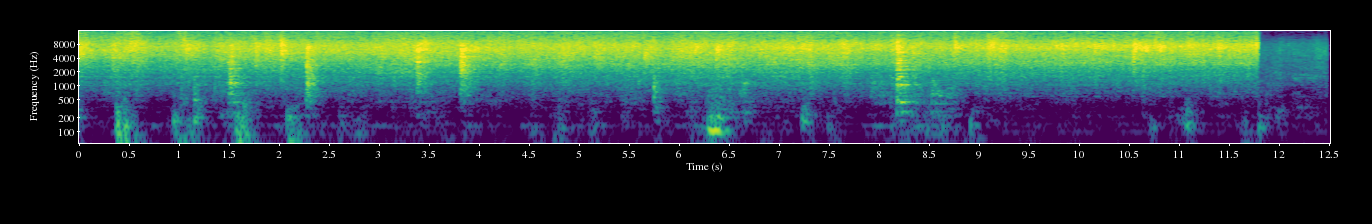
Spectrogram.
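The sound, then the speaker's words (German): Steady sizzling of food offcuts frying in a pan, with repeated scraping and clattering as they are stirred, fairly loud throughout, the hiss shifting abruptly near the end. “So, ich tue hier gerade mal oh, die Abschnitte von unseren Schnitzereien die wir hier in die Pfanne.”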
